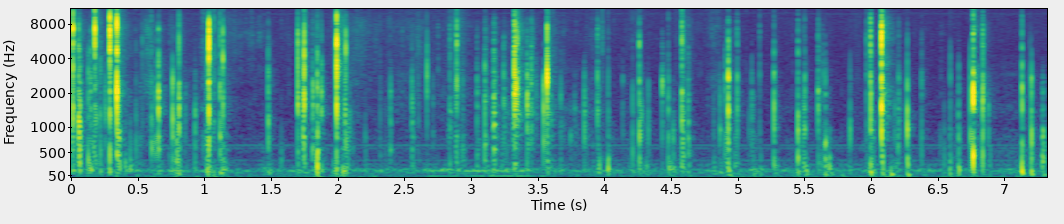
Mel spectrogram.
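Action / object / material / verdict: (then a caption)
scrape / plastic foil blind bag / plastic foil / none. A small glossy plastic foil toy blind bag is crinkled with fingertips and squeezed in both hands. It makes a steady run of sharp, bright crackles and crinkles with very little low end, and each snap dies away almost instantly. The sound stays quiet and close throughout.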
